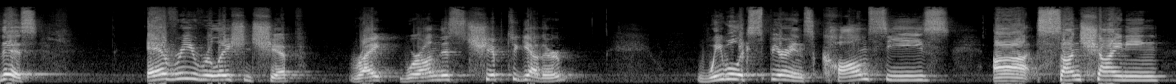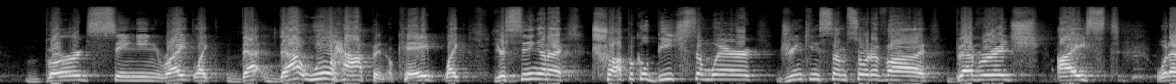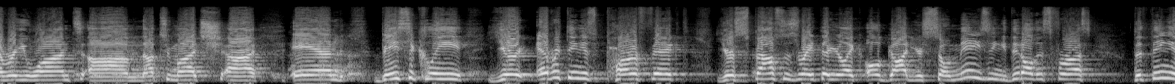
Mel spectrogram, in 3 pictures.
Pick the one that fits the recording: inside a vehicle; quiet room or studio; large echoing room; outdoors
large echoing room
